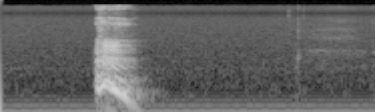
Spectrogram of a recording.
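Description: A man clearing his throat once, a short sound with a falling pitch about half a second in.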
